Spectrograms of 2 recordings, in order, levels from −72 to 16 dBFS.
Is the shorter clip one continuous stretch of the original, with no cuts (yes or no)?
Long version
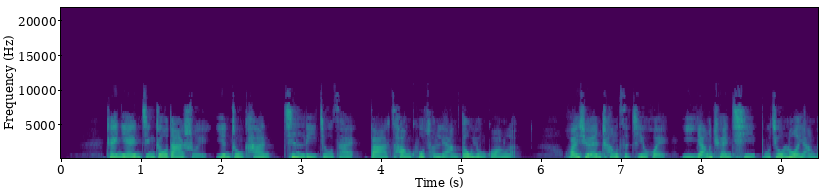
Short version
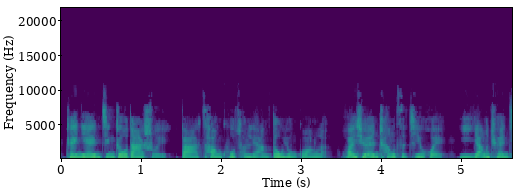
no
